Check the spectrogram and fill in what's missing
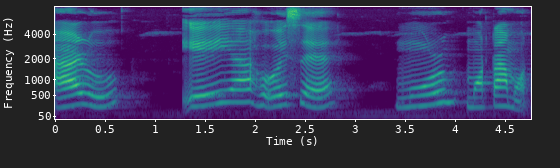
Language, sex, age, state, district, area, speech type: Assamese, female, 30-45, Assam, Majuli, urban, read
